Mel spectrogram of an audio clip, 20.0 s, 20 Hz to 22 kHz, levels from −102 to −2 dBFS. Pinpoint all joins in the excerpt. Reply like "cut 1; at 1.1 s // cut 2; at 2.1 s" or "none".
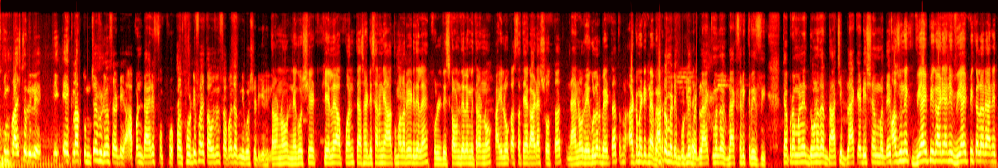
cut 1; at 1.6 s // cut 2; at 8.6 s // cut 3; at 13.9 s // cut 4; at 17.8 s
